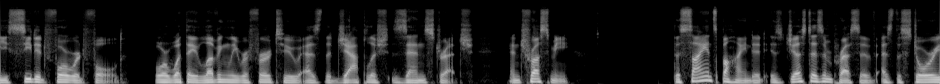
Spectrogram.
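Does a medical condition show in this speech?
No.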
